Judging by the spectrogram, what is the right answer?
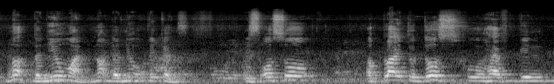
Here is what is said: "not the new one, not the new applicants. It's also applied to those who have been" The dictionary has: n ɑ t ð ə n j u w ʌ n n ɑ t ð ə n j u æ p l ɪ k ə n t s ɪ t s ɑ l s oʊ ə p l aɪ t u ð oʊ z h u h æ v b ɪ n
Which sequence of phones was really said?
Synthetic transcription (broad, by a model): n ɑ t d ə n j u w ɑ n n ɑ t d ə n j u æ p l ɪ k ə n s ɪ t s ɑ l s oʊ ə p l aɪ t u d oʊ s h u h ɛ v b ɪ n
